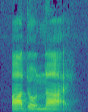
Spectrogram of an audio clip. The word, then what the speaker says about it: Adonai: Notice the pronunciation in the last line. Adonai. A-I. Titaru. H-A. Adonai titaru.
